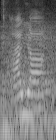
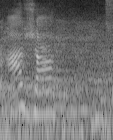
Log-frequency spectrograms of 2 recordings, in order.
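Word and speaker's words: A'ja: First off was Aya Wilson, who is played at University of South Carolina. It's either Aja or Aya.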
